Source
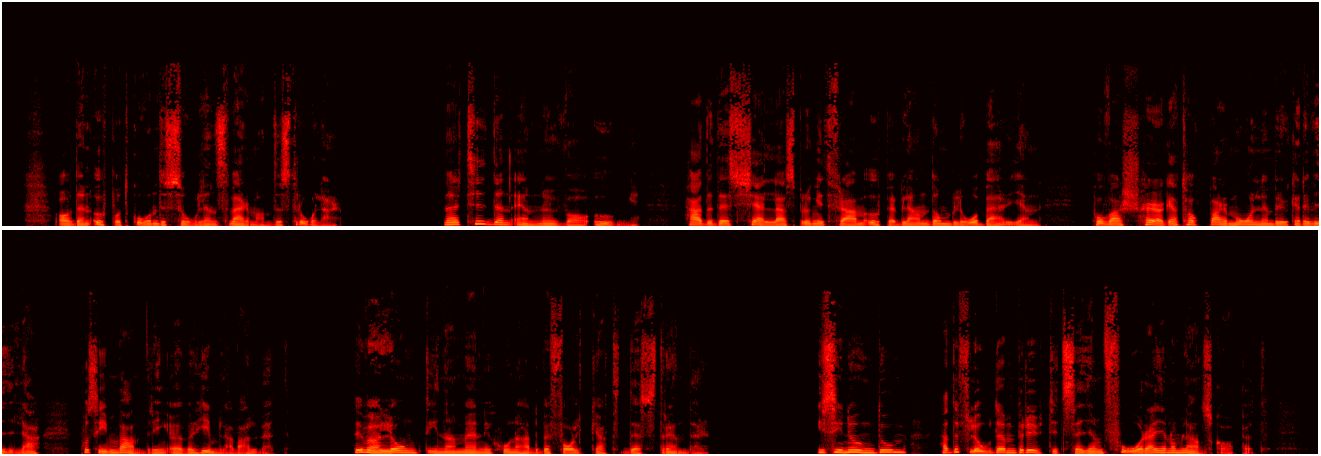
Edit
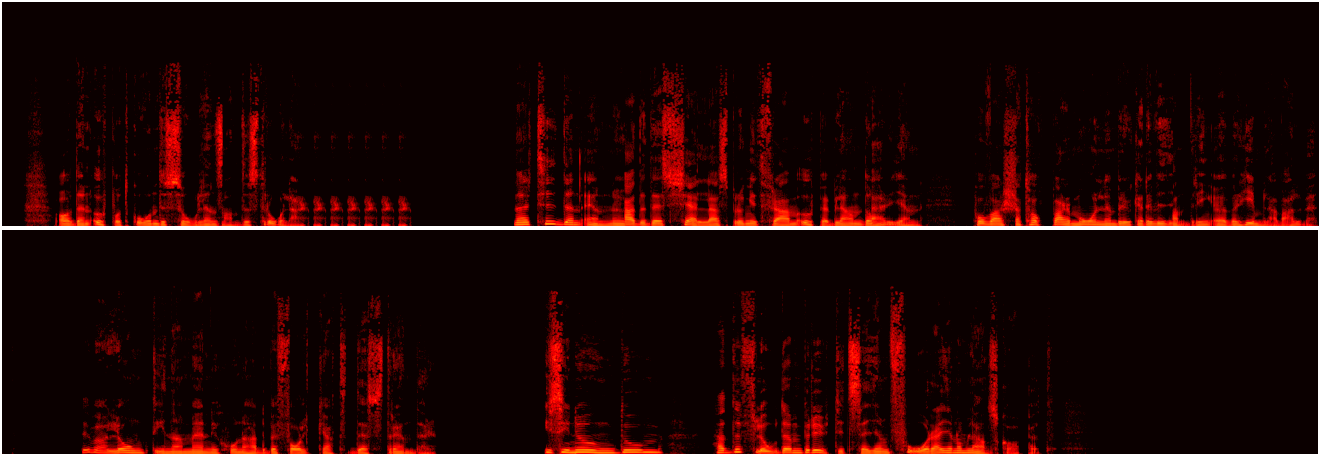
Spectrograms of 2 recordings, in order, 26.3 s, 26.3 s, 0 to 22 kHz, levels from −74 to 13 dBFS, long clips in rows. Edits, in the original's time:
2.2–2.52 cut
3.27 stutter 0.17 s, 7 plays
5.53–6.9 cut
9.37–9.89 cut
11.33–11.71 cut
13.28–14.44 cut
15.74–17.17 dip -9.5 dB, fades 0.25 s
21.63–22.81 stretch 1.5×

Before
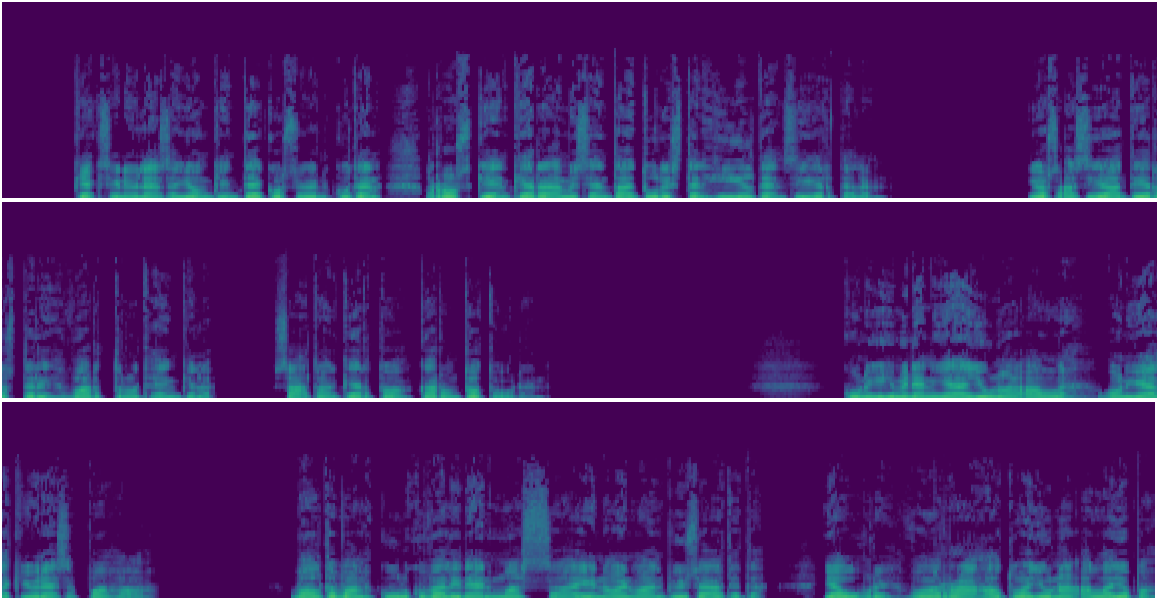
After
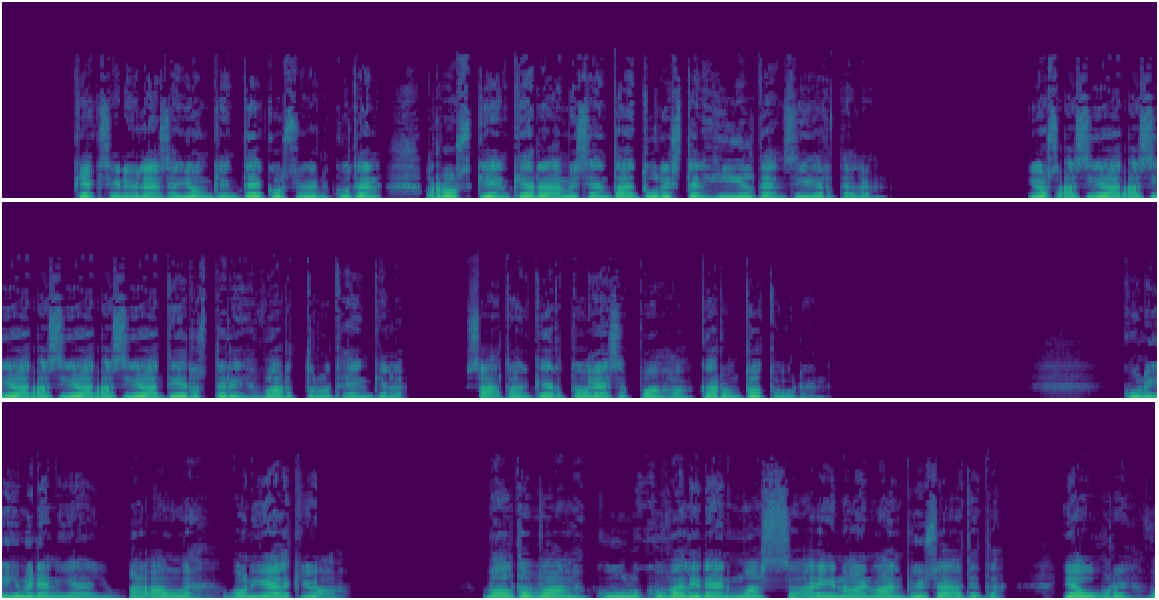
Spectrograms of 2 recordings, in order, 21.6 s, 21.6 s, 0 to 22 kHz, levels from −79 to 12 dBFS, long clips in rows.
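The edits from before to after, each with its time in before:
6.6–7 loop, 4 plays
12.81–13.48 studio fade out
14.64–15.19 move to 9.67
16.48–17.07 stretch 1.5×

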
